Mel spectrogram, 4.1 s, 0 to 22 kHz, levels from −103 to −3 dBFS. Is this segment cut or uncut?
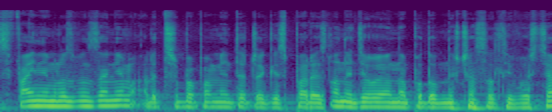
cut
